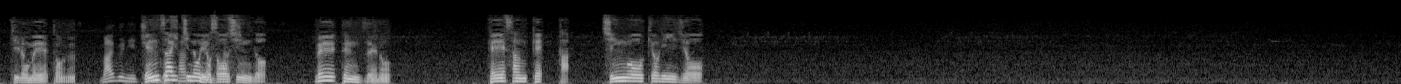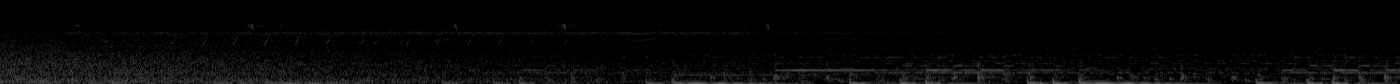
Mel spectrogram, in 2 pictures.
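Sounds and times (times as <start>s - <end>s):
faint background hiss: 0.0s - 28.0s.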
